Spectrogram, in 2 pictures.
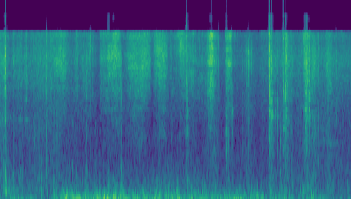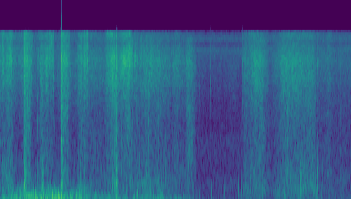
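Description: A hand ice auger grinds through lake ice while ice fishing, a loud, close, rasping scrape with repeated crunchy bursts that fades out near the end.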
